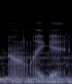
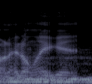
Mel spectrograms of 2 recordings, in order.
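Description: First: Barely voiced, uneasy whisper; whispered unease. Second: Low, soft, uneasy grumble; uneasy aside. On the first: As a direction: whisper it to yourself, creeped out. Repeats it under breath. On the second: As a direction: shrink back, voice dropping. Uneasy at creepy doll, repeats it. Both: Real, not acted.

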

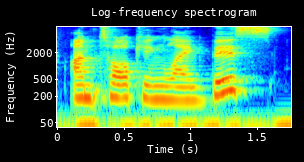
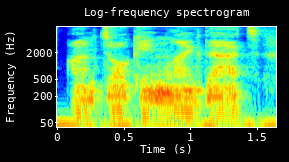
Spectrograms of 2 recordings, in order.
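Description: First: Said in the usual way. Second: Low growly rattled take; rattle voice. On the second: Shown as a demonstration. Coach shows the transfer exercise, rattle voice. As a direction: switch into a deep raspy rattle. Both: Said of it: "try this transfer exercise in one breath".

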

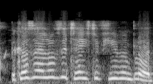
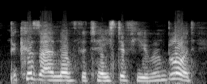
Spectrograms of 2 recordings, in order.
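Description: First: High, lightly giggly voice. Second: Said in the usual way. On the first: A narrator's reading. Boy confessing his taste for blood, high giggly voice. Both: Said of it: "he giggled".

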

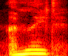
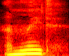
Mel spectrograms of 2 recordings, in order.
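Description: Both takes have the same delivery.

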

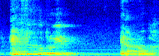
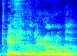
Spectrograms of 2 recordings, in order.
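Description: First: Slow, stressed delivery of "Eso es construir en la roca", fading at "roca"; slow emphasis. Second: Said in the usual way. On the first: Real, not acted. Preacher to congregation, slow emphatic line. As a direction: drive the point home slowly.

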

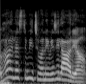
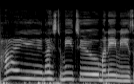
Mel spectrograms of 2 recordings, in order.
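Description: First: High, sing-song polite hello; nervous girl answering the roommate in English; her own polite greeting. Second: High, slow friendly American greeting; chirpy high voice of the roommate, drawn out; bubbly American guy saying hello. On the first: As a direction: put on a high, eager-to-please voice. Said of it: "E io". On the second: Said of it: "il roommate mi fa". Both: Retold or imitated.

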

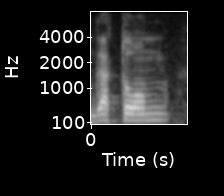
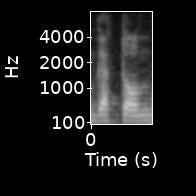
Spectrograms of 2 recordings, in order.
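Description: First: "gatom" with a closed O; closed accent. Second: "gaton" as the rejected form, O not closed; "gaton" without the closed accent; wrong open vowel. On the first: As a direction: correct it to GATOM, final O tight. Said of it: "accento chiuso". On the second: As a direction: show how not to say GATON. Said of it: "non gaton". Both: Shown as a demonstration.

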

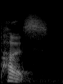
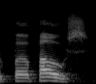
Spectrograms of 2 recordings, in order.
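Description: First: "purse" as the second syllable, soft and short; correct ending. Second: "purpose" said wrongly with -pose; wrong pronunciation. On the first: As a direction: say "purse" quietly as the right ending. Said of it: "mà đọc là". (đọc đúng âm "purse" nhẹ và ngắn) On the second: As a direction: mispronounce "purpose" ending in pose. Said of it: "chúng ta không đọc là pose". (đọc sai "purpose" thành "pơ-pâu") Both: Shown as a demonstration.

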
